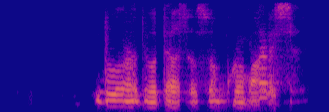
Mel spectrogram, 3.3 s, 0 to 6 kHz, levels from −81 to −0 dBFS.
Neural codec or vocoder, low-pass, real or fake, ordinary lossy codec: codec, 16 kHz in and 24 kHz out, 0.6 kbps, FireRedTTS-2 codec; 5.4 kHz; fake; Opus, 32 kbps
